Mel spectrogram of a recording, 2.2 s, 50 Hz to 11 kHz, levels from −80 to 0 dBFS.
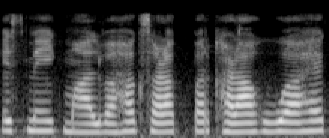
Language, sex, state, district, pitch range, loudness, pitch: Hindi, female, Uttar Pradesh, Deoria, 210-230 Hz, -16 LUFS, 220 Hz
